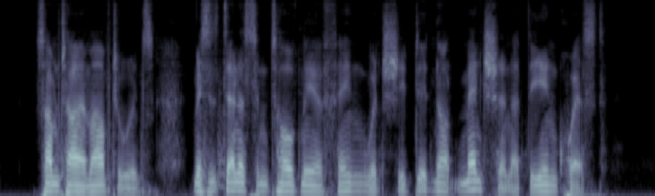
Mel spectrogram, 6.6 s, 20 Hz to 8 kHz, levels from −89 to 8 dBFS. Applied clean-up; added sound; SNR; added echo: none; none; none; none.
